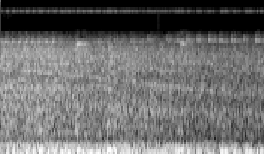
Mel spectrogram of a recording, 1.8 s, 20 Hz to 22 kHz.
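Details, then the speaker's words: Honda PC800 after carburetor cleaning, air cleaner refitted and idle lowered, carbs not yet balanced: steady, even low rumble with no knocks, misses or hunting, normal idle and the best it has run. "She's running great. This is the best it's ran since I've had it"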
